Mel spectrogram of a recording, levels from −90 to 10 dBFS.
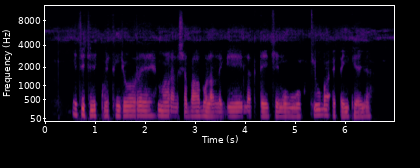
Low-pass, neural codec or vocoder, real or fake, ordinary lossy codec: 10.8 kHz; codec, 32 kHz, 1.9 kbps, SNAC; fake; none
